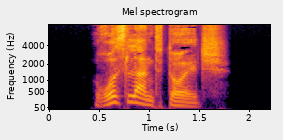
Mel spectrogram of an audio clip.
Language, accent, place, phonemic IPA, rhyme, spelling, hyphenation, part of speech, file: German, Germany, Berlin, /ˈʁʊslantˌdɔɪ̯t͡ʃ/, -ɔɪ̯t͡ʃ, russlanddeutsch, russ‧land‧deutsch, adjective, De-russlanddeutsch.ogg
- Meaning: Russia German (of or pertaining to the Russia Germans / Russian Germans or their languages)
